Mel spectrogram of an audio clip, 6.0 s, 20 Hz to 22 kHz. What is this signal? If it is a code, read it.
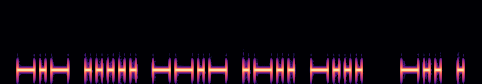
Morse code, heard as a keyed tone, about 17 wpm, 700 Hz. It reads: K5QLB DE
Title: USA Callsign DE Callsign - 5 Characters - 17wpm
